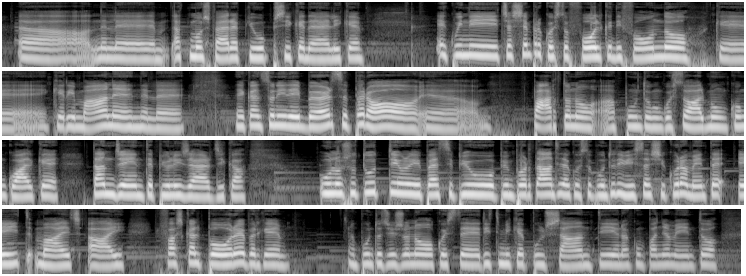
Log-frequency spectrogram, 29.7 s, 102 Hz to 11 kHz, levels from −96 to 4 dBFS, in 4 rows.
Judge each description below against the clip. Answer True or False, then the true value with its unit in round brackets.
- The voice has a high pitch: True (210 Hz)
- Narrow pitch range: True (2.1 semitones)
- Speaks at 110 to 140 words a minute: True (125 wpm)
